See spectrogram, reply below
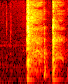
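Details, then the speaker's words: Acute cough from an adult woman with a stuffy nose: two abrupt, harsh cough bursts in quick succession, each with a sharp onset and voiced tail. "me I'm so sorry about that I could not mute I hope that was not too loud I am dying"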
